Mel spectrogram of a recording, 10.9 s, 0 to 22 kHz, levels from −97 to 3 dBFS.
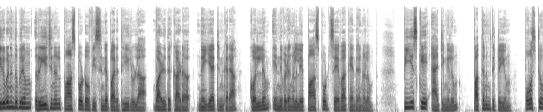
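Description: At about 0.40 to 0.44 s the speech lurches forward by a sliver, with a brief glitch at the join, so a tiny slice of sound seems to vanish. This is compressed frames skipped: the decoder never played a stretch of about 20 ms of the coded stream, either lost from the file or rejected as damaged.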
